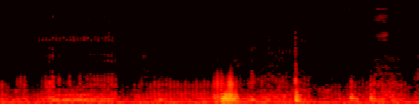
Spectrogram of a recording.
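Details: Resting kittens, once homeless, purr indoors in a low, steady rumble, broken near the middle by a brief soft snort and a few faint bumps.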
